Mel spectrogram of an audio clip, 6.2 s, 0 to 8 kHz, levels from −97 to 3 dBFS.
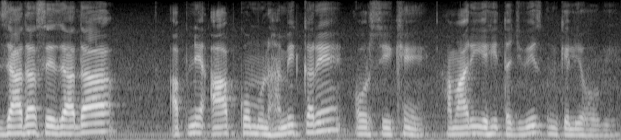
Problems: none marked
